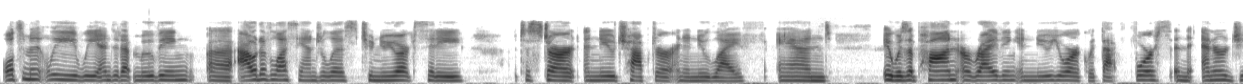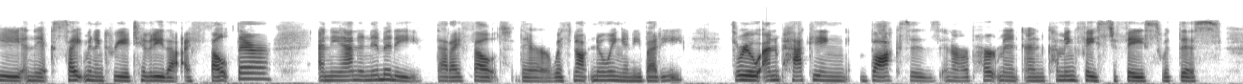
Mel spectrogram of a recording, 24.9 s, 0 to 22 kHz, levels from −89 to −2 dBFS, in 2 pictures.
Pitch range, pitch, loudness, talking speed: 180-205 Hz, 195 Hz, -25 LUFS, 170 wpm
